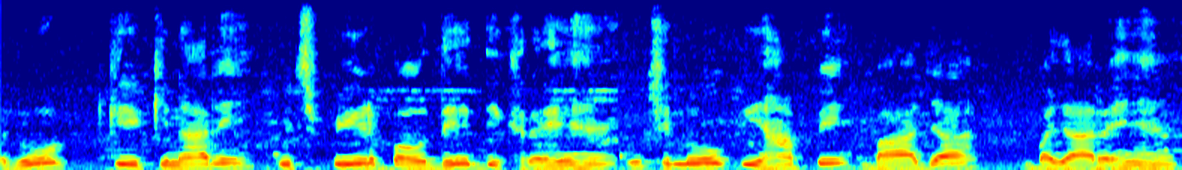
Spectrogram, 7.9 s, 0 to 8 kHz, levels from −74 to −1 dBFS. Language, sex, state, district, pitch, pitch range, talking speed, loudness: Hindi, male, Bihar, Saran, 160 Hz, 155-175 Hz, 130 wpm, -20 LUFS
